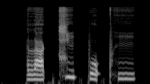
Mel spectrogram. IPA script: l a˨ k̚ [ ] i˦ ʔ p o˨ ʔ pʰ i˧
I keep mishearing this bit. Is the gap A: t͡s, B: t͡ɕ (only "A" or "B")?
B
